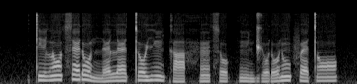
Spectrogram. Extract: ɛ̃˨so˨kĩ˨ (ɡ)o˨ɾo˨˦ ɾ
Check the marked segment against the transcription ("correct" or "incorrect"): incorrect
